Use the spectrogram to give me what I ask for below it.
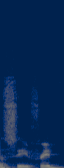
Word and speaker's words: Seyfried: Oh, Seyfried.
